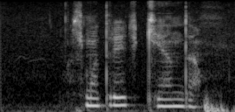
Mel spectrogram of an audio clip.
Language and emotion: Russian, neutral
